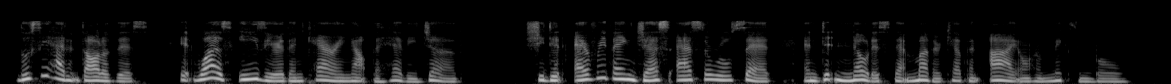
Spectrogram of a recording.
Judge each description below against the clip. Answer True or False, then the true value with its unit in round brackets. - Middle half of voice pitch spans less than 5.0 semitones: False (5.4 semitones)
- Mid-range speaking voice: True (180 Hz)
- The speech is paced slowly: False (175 wpm)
